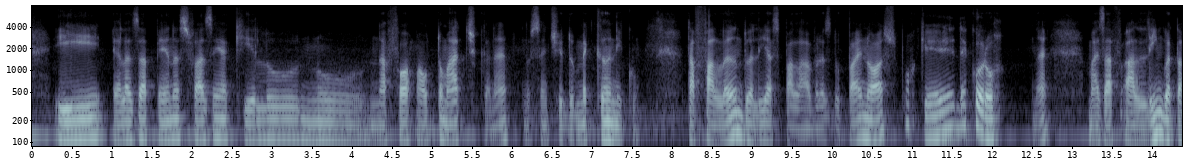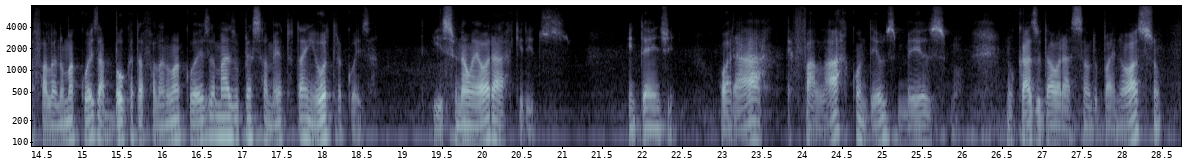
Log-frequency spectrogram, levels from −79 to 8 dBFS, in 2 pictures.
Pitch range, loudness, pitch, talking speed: 90-120 Hz, -25 LUFS, 105 Hz, 135 wpm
